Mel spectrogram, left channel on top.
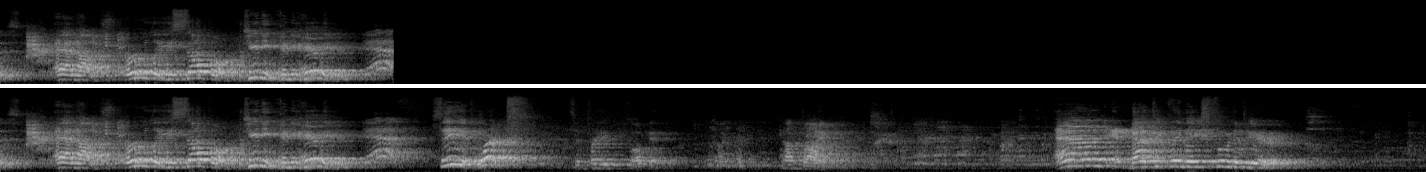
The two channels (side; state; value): left; drops out; at 4.0 s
